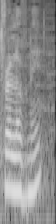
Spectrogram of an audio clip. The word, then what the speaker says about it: Trelawney: Trelawney.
